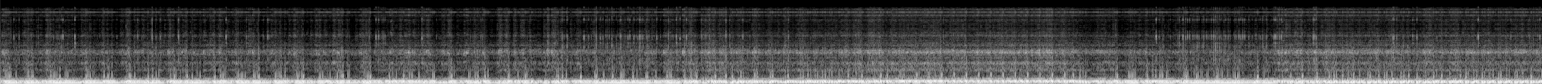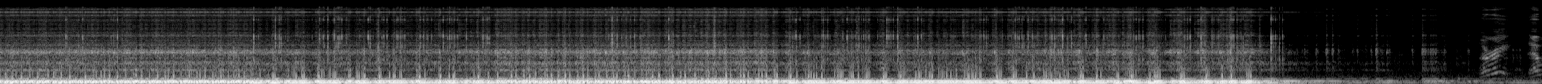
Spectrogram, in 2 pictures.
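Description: Drag race car's engine heard from inside the cabin, running loudly at low speed with a dense pulsing exhaust note, then cutting off suddenly about two seconds before the end.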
